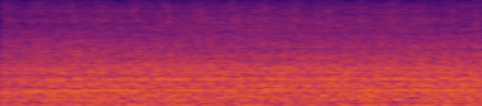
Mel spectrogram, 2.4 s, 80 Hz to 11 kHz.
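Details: Mercedes SL500 V8 at a Copart auction: even, steady hiss-and-hum idle with no knocks, misses or ticks; smooth and healthy.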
